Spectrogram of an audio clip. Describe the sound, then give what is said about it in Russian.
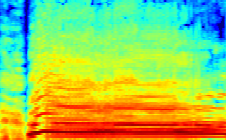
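A single loud voice imitates the long, sustained scream of someone on a roller coaster. The steady cry holds for about two seconds after a brief intake of breath. “Так это приятный крик.”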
